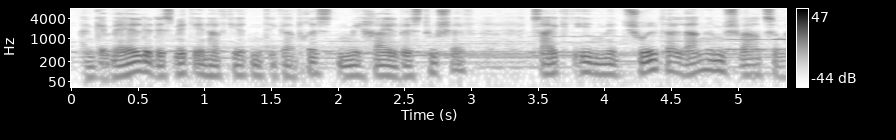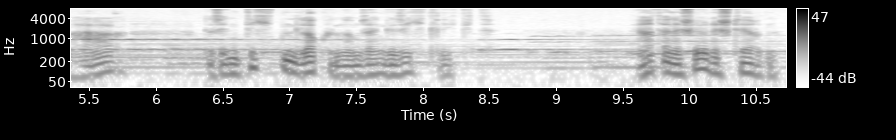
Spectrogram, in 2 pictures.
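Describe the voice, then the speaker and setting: Low-voiced male narrator over music. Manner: factual, measured. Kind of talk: scripted documentary narration in a radio drama.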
